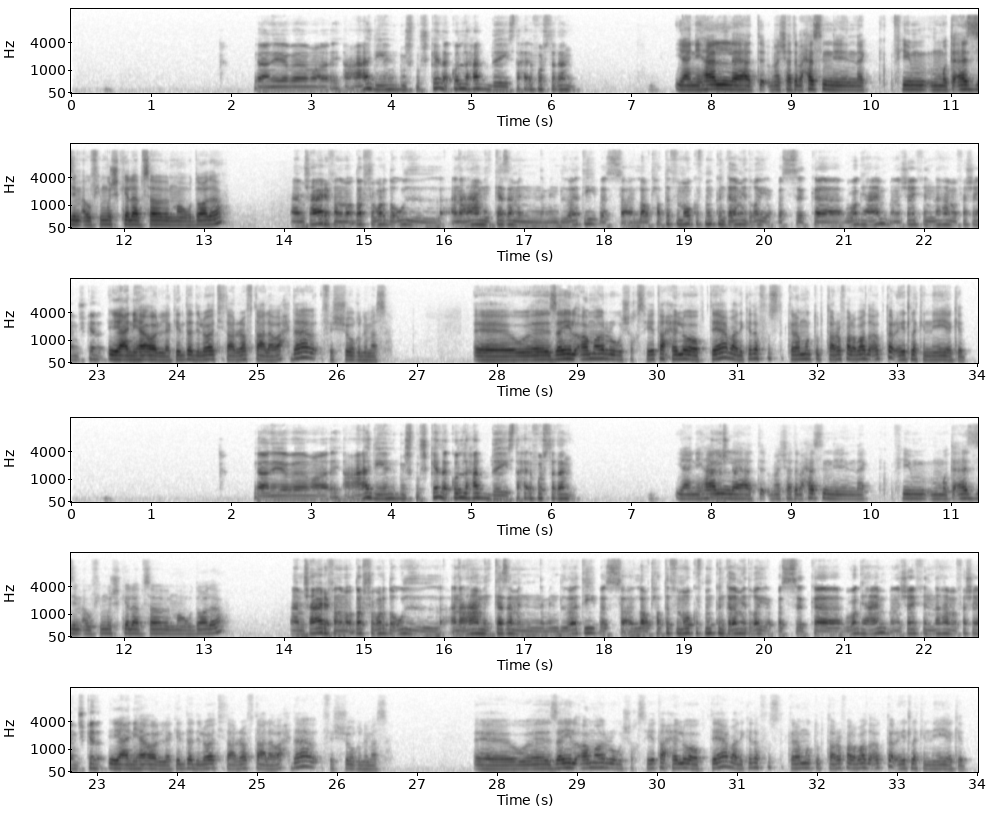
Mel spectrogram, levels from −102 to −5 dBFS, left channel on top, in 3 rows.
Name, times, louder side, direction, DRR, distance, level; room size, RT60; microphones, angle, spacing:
voice 1, 2.3-6.3 8.0-8.2 14.1-23.1, right 1 dB, 80° right, 1.2 m, -37 dB
voice 2, 7.6-9.9 10.4-13.3 23.1-26.6 27.7-33.8, left 7 dB, 75° left, 0.3 m, -31 dB
3.9 x 2.7 x 2.2 m
head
